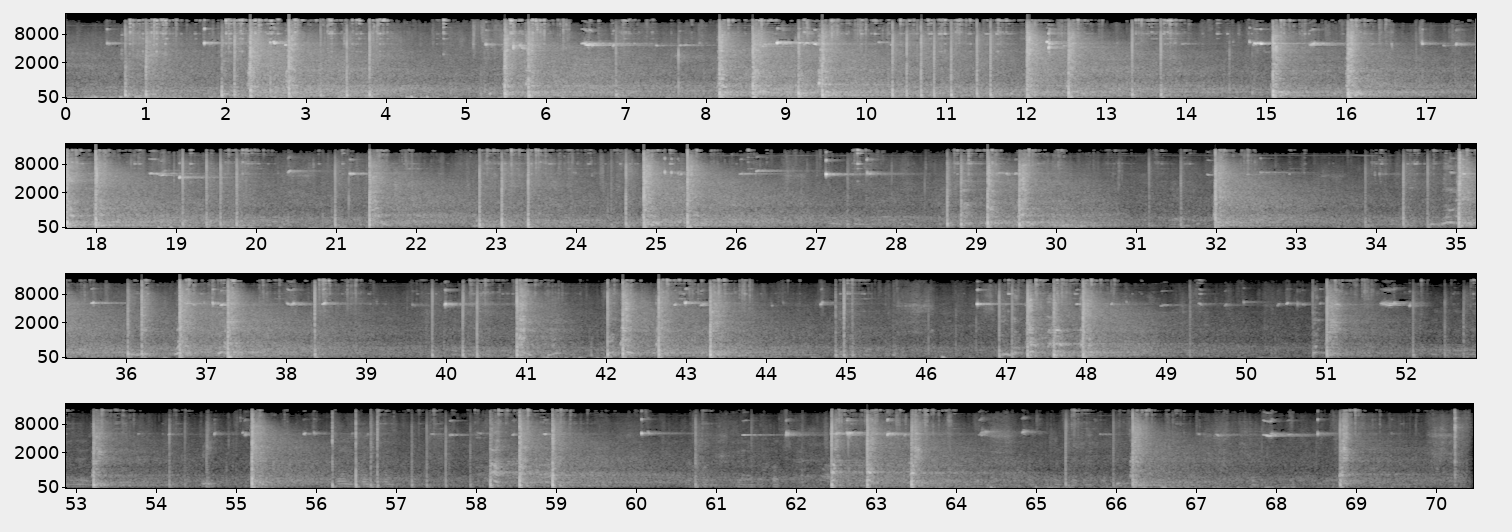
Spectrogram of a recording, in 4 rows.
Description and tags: adult professional boxer hits punching bag with trainer comments in Russian 03
Professional boxer hits punching bag while training routine, his trainer gives some comments in Russian language. Huge reverberant gym.
Recorded with Zoom F8 field recorder & Rode NTG3 boom mic.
